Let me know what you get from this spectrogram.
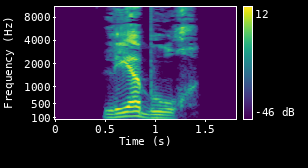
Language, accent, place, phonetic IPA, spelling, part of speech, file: German, Germany, Berlin, [ˈleːɐ̯buːx], Lehrbuch, noun, De-Lehrbuch.ogg
- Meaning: textbook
